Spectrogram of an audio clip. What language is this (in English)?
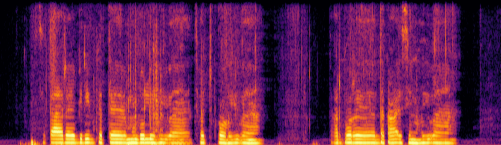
Santali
